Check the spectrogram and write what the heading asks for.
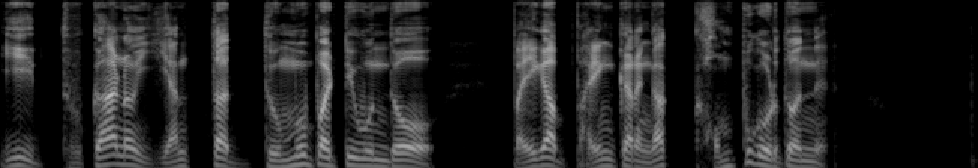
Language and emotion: Telugu, disgusted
